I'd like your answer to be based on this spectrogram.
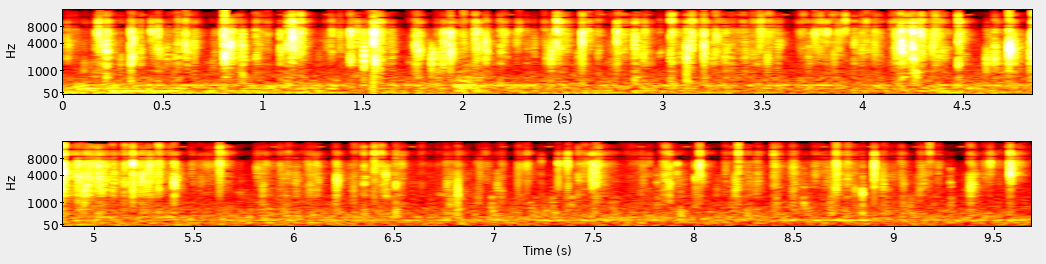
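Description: A small cellophane-wrapped item is held in both hands and crinkled and squeezed with the fingertips and long nails. It gives a steady, dense stream of bright, crackly rustling with many quick, sharp snaps, with almost no low end. The crinkling runs continuously throughout, with louder bursts scattered across it.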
